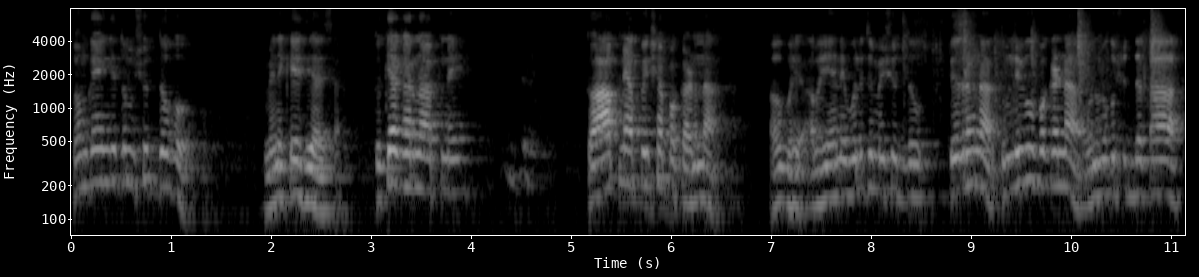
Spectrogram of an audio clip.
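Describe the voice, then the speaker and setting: A man's voice: on the high side, a little mellow. A man giving an explanatory religious lecture on philosophy, often asking his listeners whether they follow. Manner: keeps checking that listeners follow. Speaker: teacher of Jain philosophy. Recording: echoey room.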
